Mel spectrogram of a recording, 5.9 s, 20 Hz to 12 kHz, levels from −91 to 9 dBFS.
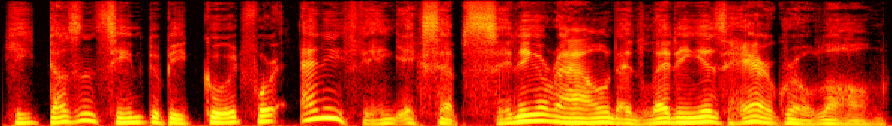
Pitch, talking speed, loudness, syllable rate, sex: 120 Hz, 170 wpm, -17 LUFS, 4.1 syllables/s, male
